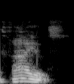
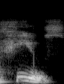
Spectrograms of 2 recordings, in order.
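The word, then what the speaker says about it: חיות: So now he says he's pronouncing it Chayus. It could be like Chiyus, but anyway, the Chayus that are in the Yisod, Olamala Bebechinas Ratzo.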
